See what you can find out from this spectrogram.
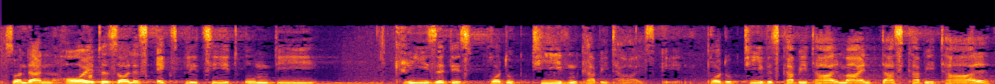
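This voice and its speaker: A slightly hoarse man with a fairly high voice delivers a measured, explanatory lecture. The sound is dull and lo-fi, with a long reverb from the hall around him. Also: darkish tone. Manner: measured, explanatory, with occasional fillers. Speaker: guest lecturer. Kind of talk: academic lecture.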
